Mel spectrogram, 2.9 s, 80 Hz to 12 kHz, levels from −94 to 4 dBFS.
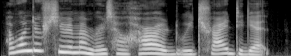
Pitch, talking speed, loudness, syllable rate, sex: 270 Hz, 225 wpm, -14 LUFS, 5.4 syllables/s, female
